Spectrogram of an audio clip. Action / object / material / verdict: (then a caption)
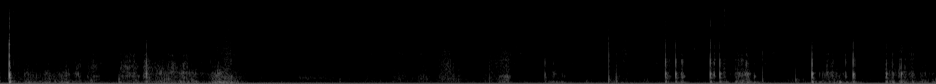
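scrape / cardboard backing card scratched with a pen tip / cardboard / none. A ballpoint pen tip, held in the fingers, traces and scratches across the flat printed cardboard backing card of an Elmer's glue stick pack lying on a cloth. The result is faint, writing-like scratching with soft low rumble and a few sharper ticks scattered through the quiet clip.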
